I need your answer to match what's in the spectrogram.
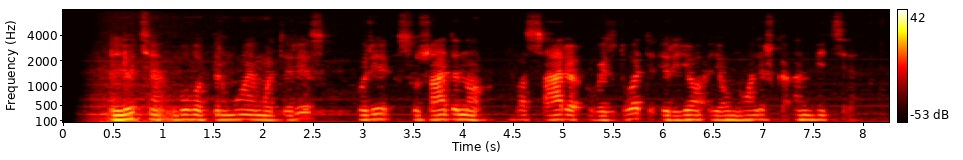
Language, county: Lithuanian, Vilnius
